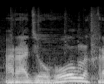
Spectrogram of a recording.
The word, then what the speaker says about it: радиоволнах: Как ни странно, здесь уже, здесь тоже допустимы варианты, но здесь уже предпочтительно радиоволнам, радиоволнах, радиоволнами. Угу. Вот так вот. То есть появляется вот этот компонент, он как оттягивает ударение с, с конца слова. Ну, видимо, чтобы не было столько предударных слогов. То есть без радио по волнам, на волнах как только появляется радио, радио волнами, а радио волнах.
